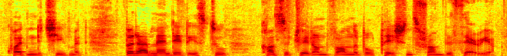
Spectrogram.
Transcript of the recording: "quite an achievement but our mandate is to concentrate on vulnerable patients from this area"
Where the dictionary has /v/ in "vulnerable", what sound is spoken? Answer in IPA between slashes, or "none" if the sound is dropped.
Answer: /v/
